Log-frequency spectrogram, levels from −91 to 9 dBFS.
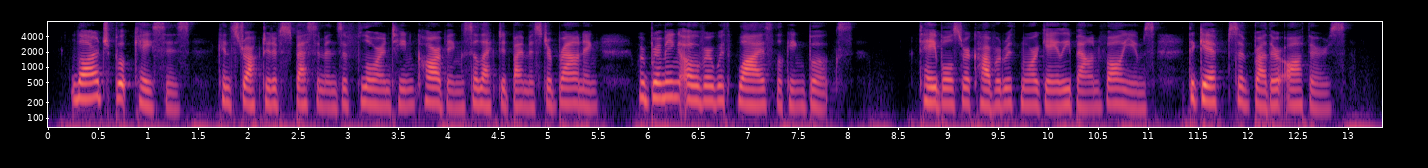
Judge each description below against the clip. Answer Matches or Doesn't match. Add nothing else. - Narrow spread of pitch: Matches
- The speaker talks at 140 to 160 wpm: Matches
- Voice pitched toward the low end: Doesn't match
